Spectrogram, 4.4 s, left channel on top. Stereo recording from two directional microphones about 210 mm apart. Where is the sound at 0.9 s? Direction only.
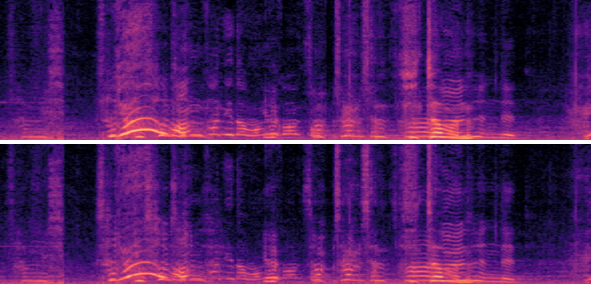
25° left (ahead or behind).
